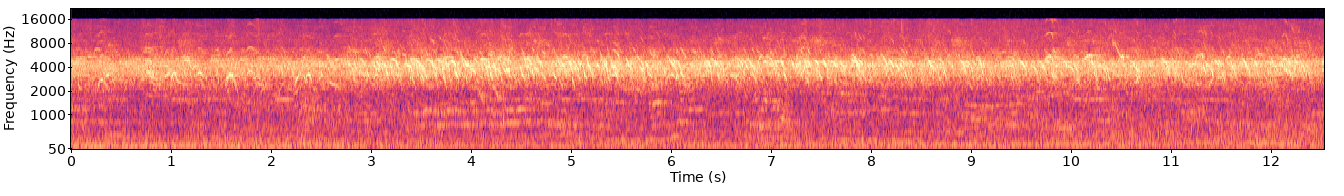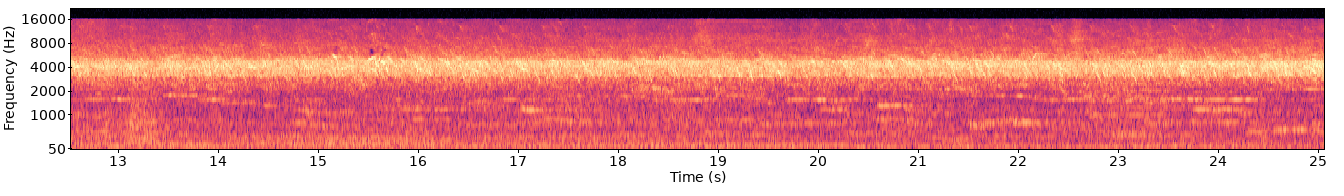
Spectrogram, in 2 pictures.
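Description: Hundreds of chicks peep loudly and constantly, close by.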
